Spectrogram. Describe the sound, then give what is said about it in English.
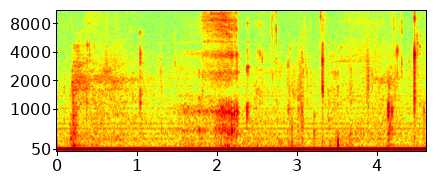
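Crunchy chewing of buttery nuts, with a steady series of crisp bites and grinding mouth sounds over a low background hum, no one talking. “But once you get to know them, they're kind of interesting. Kind of buttery? Full of butter. They're nuts.”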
